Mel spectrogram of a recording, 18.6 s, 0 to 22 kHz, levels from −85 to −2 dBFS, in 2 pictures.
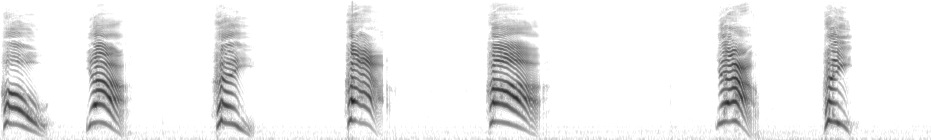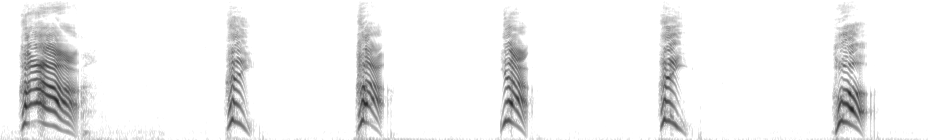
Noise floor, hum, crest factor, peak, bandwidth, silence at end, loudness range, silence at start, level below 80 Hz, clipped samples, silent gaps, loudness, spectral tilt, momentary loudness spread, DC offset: -82 dBFS; none; 24 dB; -6 dBFS; over 20 kHz; 0.65 s; 7 LU; 0.05 s; -78 dBFS; under 0.1%; none; -24 LUFS; 2.5 dB/octave; 18 LU; under 0.1%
